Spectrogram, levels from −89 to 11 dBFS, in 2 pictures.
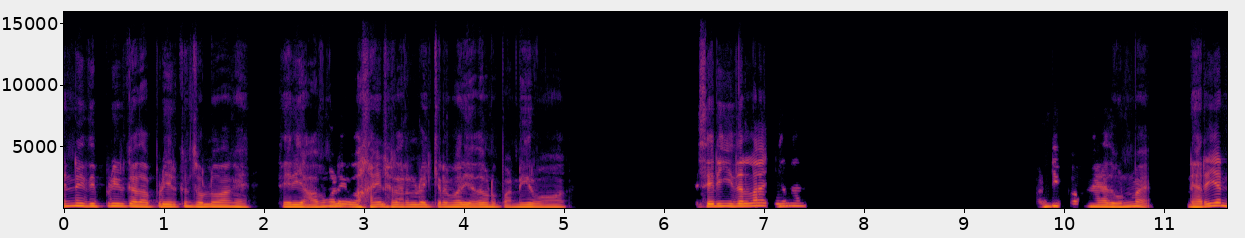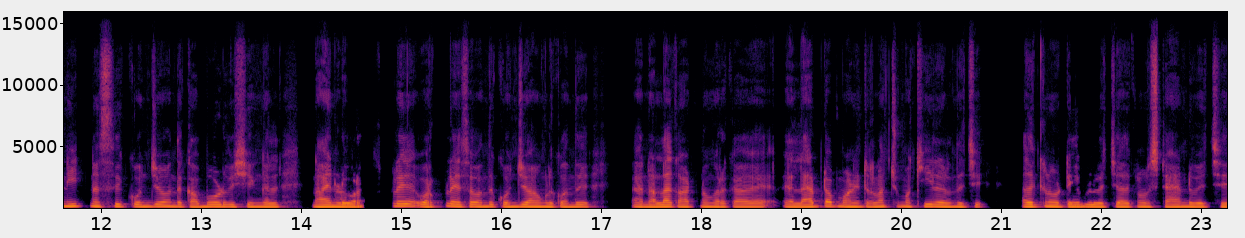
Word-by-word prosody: "என்னா 210 Hz, +3 st, +1 dB
இது 190 Hz, -, +2 dB
இப்படி 195 Hz, +2 st, 0 dB
இருக்கு?" 190 Hz, -1 st, +2 dB
அது 170 Hz, -, +3 dB
அப்படி 170 Hz, +3 st, +1 dB
இருக்குன்னு? 170 Hz, -1 st, 0 dB
சொல்லுவாங்க. 160 Hz, -1 st, +2 dB, 0.4 s
சரி! 155 Hz, 0 st, +4 dB, 0.2 s
அவங்களே 175 Hz, +5 st, +1 dB
வாயில 160 Hz, +3 st, 0 dB
வெரல் 155 Hz, +1 st, 0 dB
வெக்குற 155 Hz, 0 st, -1 dB
மாரி 155 Hz, -2 st, +4 dB
ஏதோ 150 Hz, +2 st, +2 dB
ஒண்ணு 145 Hz, -1 st, -1 dB
பண்ணிருவோம்." 130 Hz, -1 st, 0 dB, 1.5 s
சரி 190 Hz, 0 st, +4 dB
இதெல்லாம் 200 Hz, +4 st, +2 dB, 0.2 s
ஏன்னா? 210 Hz, +1 st, -3 dB, 2.4 s
கண்டிப்பாங்க 175 Hz, +2 st, -3 dB
அது 145 Hz, -, +3 dB
உண்ம. 170 Hz, +4 st, +2 dB, 0.6 s
நெறையா 180 Hz, +12 st, +2 dB
நீட்னெஸு, 180 Hz, -1 st, -1 dB, 0.2 s
கொஞ்சம் 165 Hz, +1 st, 0 dB
அந்த 165 Hz, -1 st, -1 dB
கபோர்டு 160 Hz, +4 st, +1 dB
விஷயங்கள். 150 Hz, -2 st, 0 dB, 0.4 s
நான் 150 Hz, 0 st, +4 dB
என்னோட 150 Hz, -1 st, +4 dB
வொர்க் 155 Hz, +2 st, -2 dB, 0.2 s
ப்ளே 190 Hz, -, +2 dB, 0.2 s
வொர்க் 155 Hz, -1 st, 0 dB
பிளேஸ 175 Hz, -4 st, 0 dB
வந்து 160 Hz, +1 st, +1 dB
கொஞ்சம் 155 Hz, +1 st, +2 dB
அவுங்களுக்கு 150 Hz, -1 st, +1 dB
வந்து 155 Hz, +2 st, 0 dB, 0.5 s
அ -, -, -1 dB
நல்லா 150 Hz, +3 st, +4 dB
காட்டணும்ங்குறதுக்காக, 145 Hz, -1 st, -1 dB, 0.4 s
எ -, -, +1 dB
லேப்டாப் 165 Hz, +4 st, +1 dB
மானிட்டர்லாம் 155 Hz, +1 st, 0 dB
சும்மா 165 Hz, -1 st, -2 dB
கீழ 170 Hz, -1 st, +1 dB
இருந்துச்சு. 150 Hz, 0 st, -1 dB, 0.4 s
அதுக்குன்னு 165 Hz, +1 st, +2 dB
ஒரு 150 Hz, -, -3 dB
டேபிள் 155 Hz, -1 st, +2 dB
வெச்சு, 140 Hz, +2 st, -5 dB
அதுக்குன்னு 145 Hz, +1 st, -1 dB
ஒரு 140 Hz, -, -1 dB
ஸ்டாண்டு 150 Hz, 0 st, 0 dB
வெச்சு, 140 Hz, +1 st, -3 dB
155 Hz, 145 wpm, -23 LUFS, 150-170 Hz, 2.4 s, சரி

